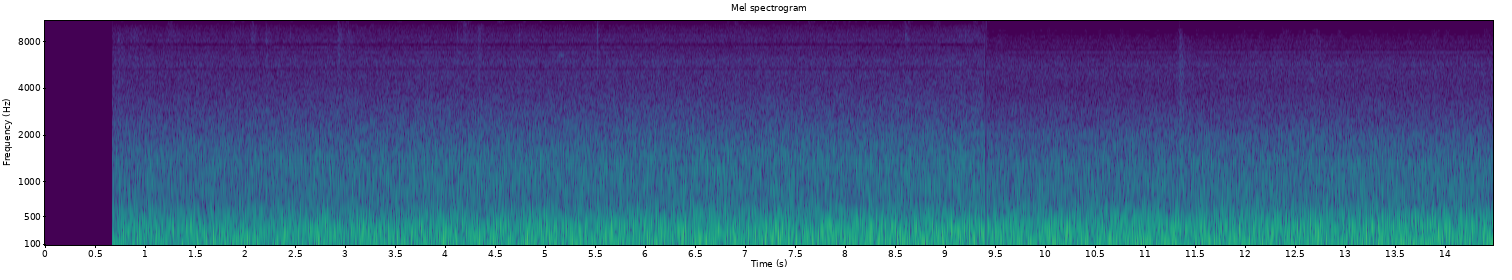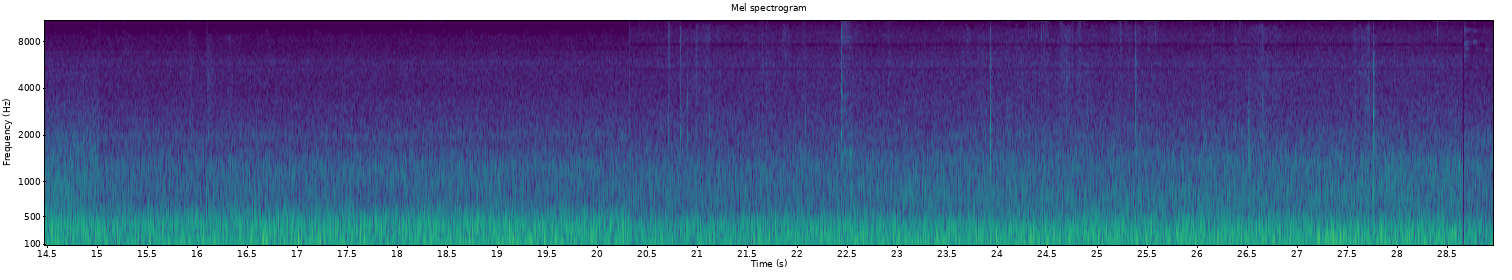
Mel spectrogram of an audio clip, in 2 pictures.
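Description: Steady rushing cabin noise of a Boeing 787-9 airliner in cruise, mostly low rumble from airflow and engines. It starts suddenly about a second in, and a couple of light clicks come near the end.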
